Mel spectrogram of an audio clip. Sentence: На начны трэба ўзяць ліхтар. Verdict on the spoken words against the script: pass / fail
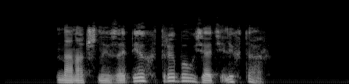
fail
